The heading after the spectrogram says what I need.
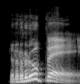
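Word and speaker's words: Roope: And because I just learned how to say his name correctly, Rupe, will you start with us, my friend?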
